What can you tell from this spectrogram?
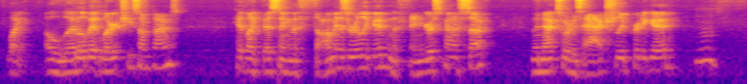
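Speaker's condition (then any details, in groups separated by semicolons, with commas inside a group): No condition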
